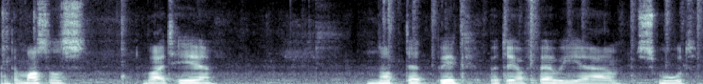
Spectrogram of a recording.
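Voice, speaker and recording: The speaker has a Dutch accent, and noticeable background noise runs underneath. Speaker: pigeon fancier. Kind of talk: casual tutorial.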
